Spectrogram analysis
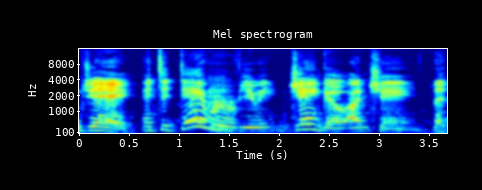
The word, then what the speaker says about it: Django: And today we're reviewing Django Unchained. The D is silent. The D is silent, Oh. but J is not.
